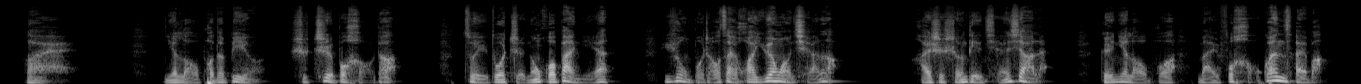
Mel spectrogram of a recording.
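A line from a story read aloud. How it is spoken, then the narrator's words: Sighing. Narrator (Chinese): 叹了一口气，说道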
